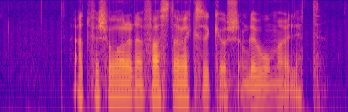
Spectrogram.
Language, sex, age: Swedish, male, 25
